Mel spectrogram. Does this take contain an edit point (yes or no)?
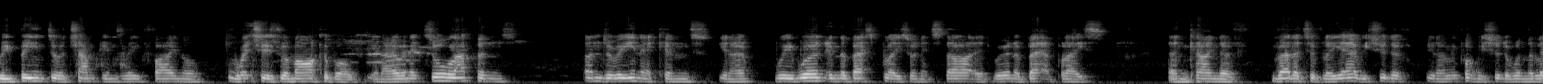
no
